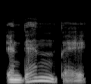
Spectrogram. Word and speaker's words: Ndende: Ndende. God, I can never say his name right. And he's running into the box. There's no M in Ndende.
